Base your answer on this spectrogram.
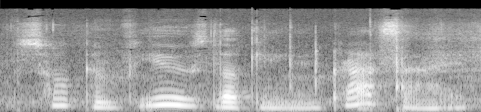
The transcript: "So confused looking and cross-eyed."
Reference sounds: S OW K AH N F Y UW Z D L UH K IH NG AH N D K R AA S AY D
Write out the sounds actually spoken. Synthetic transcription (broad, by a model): S OW K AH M F Y UW Z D L UH K IH NG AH N K R AA S AY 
